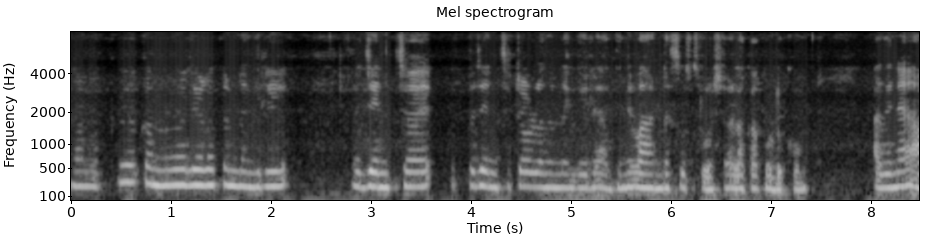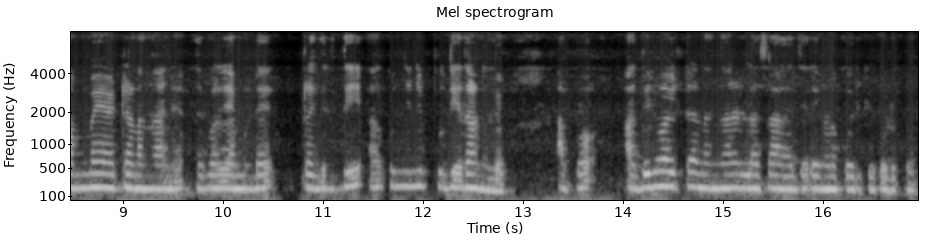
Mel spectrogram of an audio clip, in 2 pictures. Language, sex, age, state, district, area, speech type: Malayalam, female, 18-30, Kerala, Palakkad, rural, spontaneous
